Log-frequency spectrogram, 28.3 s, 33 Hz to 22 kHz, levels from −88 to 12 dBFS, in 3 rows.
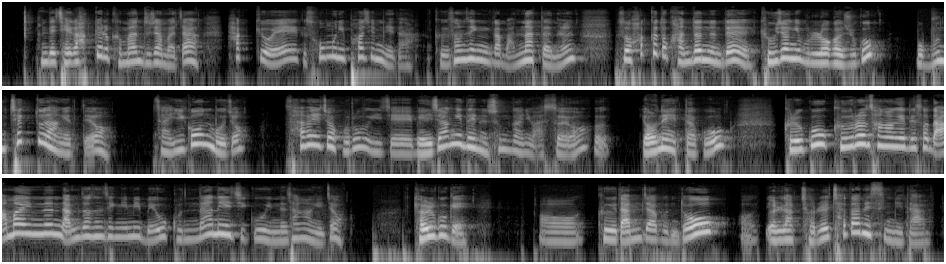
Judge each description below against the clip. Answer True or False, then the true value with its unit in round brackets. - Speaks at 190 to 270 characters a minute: False (295 characters per minute)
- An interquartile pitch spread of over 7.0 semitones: True (7.4 semitones)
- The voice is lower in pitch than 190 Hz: False (225 Hz)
